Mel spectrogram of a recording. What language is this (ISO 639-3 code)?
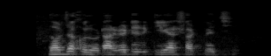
ben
